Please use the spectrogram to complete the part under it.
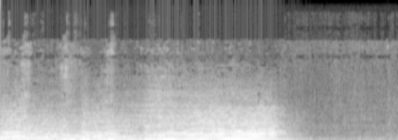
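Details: Swelling theme music with rich sustained chords and steady low notes plays for nearly three seconds, then fades quickly into near silence.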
